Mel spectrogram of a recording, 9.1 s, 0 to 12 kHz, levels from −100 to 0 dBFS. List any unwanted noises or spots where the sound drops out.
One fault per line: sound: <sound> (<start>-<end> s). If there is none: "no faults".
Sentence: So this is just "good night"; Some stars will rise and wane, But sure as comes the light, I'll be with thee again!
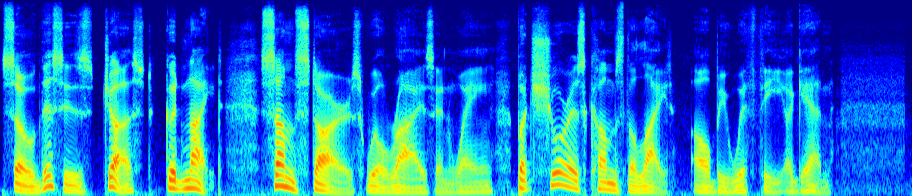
no faults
